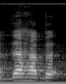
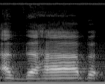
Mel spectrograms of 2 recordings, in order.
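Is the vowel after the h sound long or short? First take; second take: short; long. First: The vowel after the h is short. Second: The vowel after the h is long. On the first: It means gold. "hak yang pendek" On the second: It means going. "hak yang panjang"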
